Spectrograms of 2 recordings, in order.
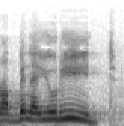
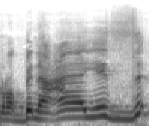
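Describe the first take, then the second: First: Firm correction ending on يريد; measured replacement landing on يريد; correct wording example. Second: عايز held long; slow quote dwelling on عايز; wrong wording example. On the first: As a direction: state يريد as the proper word, with a falling close. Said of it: "لا، نقول". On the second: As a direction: stretch عايز slowly as the word not to use. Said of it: "ما نجيش نقول". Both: Shown as a demonstration.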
